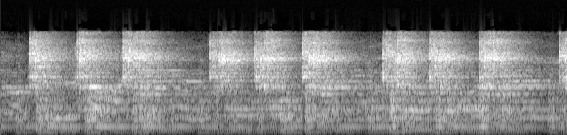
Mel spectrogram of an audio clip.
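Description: Traditional Taiwanese temple percussion accompanying a spirit medium's trance: cymbals crashing in a steady rhythm, about three a second in short runs, over low steady ringing tones.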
